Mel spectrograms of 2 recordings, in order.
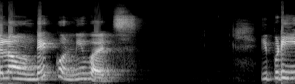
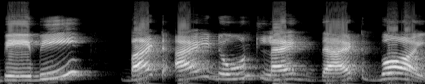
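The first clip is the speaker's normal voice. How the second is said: very slow, word-by-word reading with pauses; halting teacher dictation, every word separate; read-along model; much slower than usual. Shown as a demonstration. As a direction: read it out slowly for learners to follow. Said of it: "ఒక sentence నేను చదివి వినిపిస్తాను".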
